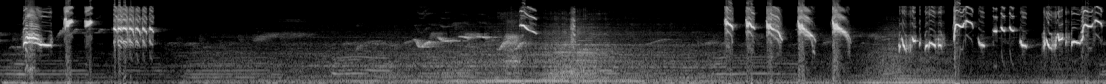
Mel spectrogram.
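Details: In northern Bali, an Orange-headed thrush responds to a lure with fast, high, sweeping chirps, soft rising whistles through a quieter middle stretch, then renewed bursts of sharp notes.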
